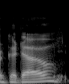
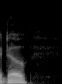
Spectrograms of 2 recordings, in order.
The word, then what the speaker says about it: Godot: But Americans tend to call it Waiting for Godot. Brits and Irish people call it Waiting for Godot or Godot.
